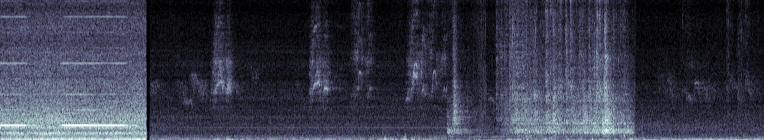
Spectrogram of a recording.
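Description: A self-propelled boom lift's reversing alarm beeping in long, evenly spaced pulses over its running engine, cutting off abruptly about a second and a half in. It is followed by quieter outdoor background with faint clicks and a brief rush of noise.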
